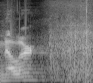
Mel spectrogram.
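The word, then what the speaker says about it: Meller: anything please do so my name is Miller I that's how I pronounce it and uh it's spelled m e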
